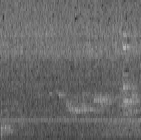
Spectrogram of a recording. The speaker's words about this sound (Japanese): ちょっと今お絵かきをしているので鳥のさえずりをお楽しみくださいませ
